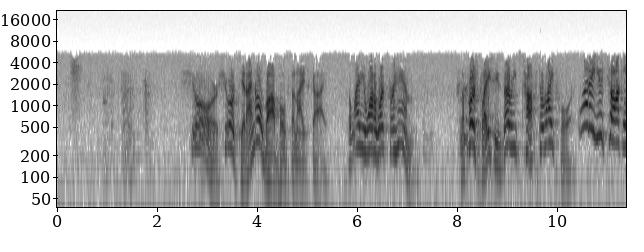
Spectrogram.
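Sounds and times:
door opening with soft scraping and clicking: 0.9 - 2.0
speech: 2.7 - 7.2, 8.0 - 11.3.

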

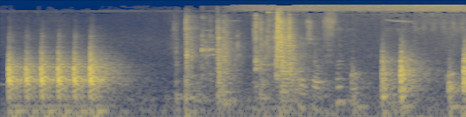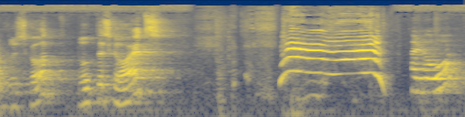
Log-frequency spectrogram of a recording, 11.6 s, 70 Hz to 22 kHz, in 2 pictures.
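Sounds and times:
quick knocks on a door: 0.0 - 1.6, 4.4 - 6.3
front door opening with clunks and rattles: 0.1 - 10.0
speech: 3.9 - 4.7, 5.6 - 8.0, 11.0 - 11.6
laughter: 7.7 - 10.7.

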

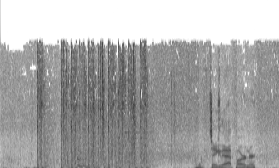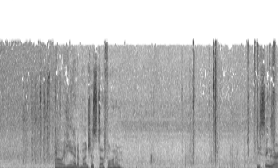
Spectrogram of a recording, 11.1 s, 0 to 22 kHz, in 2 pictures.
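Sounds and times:
rapid gunfire from enemies in a video game: 0.7 - 3.3
speech: 3.9 - 5.3, 6.7 - 8.1, 10.7 - 11.1.

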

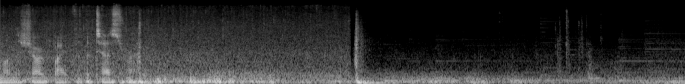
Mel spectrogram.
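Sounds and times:
heavy rain: 0.0 - 5.4
speech: 0.2 - 1.7
low rumbling: 1.2 - 6.8.

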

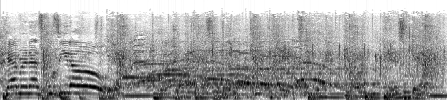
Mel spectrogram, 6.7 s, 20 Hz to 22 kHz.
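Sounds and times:
thumping music beat: 0.0 - 6.6
speech: 0.1 - 2.1
live theater audience whoops and shouts: 1.6 - 5.8
live theater audience steady clapping: 1.6 - 6.7.

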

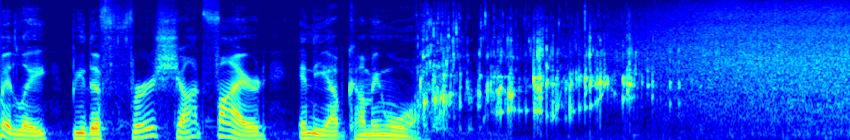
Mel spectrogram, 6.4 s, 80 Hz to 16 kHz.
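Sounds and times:
speech: 0.0 - 3.4
soda water pouring into a medicinal elixir: 3.1 - 6.3
soft steady hiss of carbonation: 3.2 - 6.3.

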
